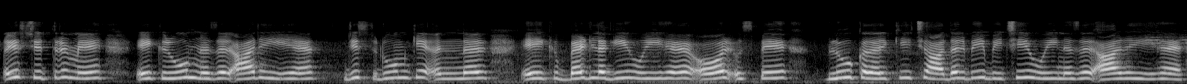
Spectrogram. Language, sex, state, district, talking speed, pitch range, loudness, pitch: Hindi, female, Jharkhand, Palamu, 160 wpm, 265-300 Hz, -17 LUFS, 280 Hz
